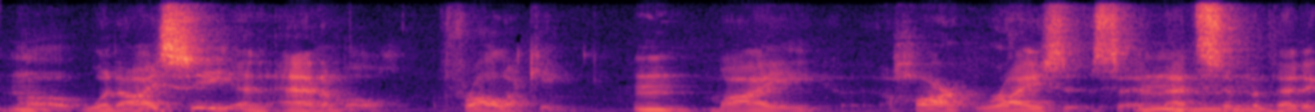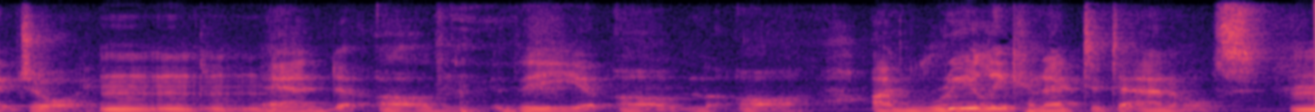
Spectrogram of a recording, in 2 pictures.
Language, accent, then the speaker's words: English; Australia; I'm an Australian, and I'm going to go back to Australia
